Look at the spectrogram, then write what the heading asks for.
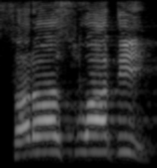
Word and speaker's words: সরস্বতী: তাহলে আমরা যদি একটা উদাহরণস্বরূপ বলি সরস্বতী, এখানে কিন্তু চর মতো উচ্চারণ হচ্ছে সরস্বতী।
